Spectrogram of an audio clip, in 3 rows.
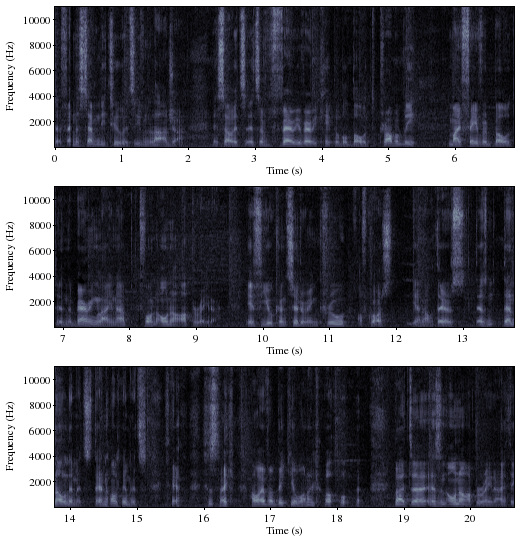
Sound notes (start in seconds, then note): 15.4 chuckles; 17.8 laughs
